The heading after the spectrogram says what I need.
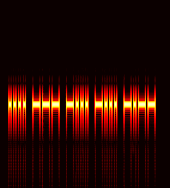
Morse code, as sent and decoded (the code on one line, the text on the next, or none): .... --- -... -... -.--
HOBBY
